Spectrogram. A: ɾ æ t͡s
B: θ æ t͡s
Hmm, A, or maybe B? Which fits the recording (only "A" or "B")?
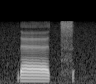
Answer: A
